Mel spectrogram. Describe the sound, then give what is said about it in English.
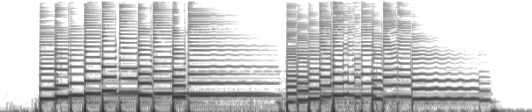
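Acoustic guitar heard through a direct piezo pickup on a Yamaha AG Stomp, playing two bright phrases of quick plucked notes, each ringing on before a short pause. “Now what you're going to listen to is the direct piezo sound versus a distant mic setting. So first is the piezo pickup.”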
